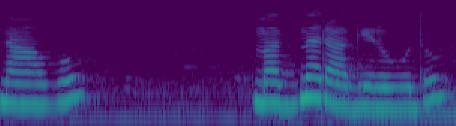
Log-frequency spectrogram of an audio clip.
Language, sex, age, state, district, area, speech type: Kannada, female, 60+, Karnataka, Chikkaballapur, rural, spontaneous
